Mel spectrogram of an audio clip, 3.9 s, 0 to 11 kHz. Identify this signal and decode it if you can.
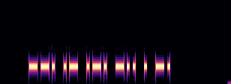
Morse code, heard as a keyed tone, about 25 wpm, 700 Hz. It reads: GARDEN
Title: Sentences from Top 700 Words - New Word Drill - 25wpm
